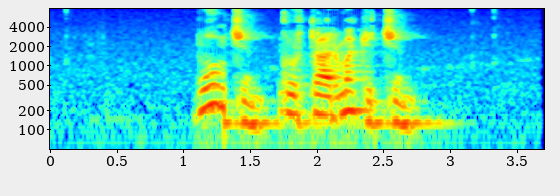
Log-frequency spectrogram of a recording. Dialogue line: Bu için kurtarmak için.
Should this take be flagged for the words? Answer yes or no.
no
